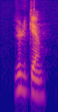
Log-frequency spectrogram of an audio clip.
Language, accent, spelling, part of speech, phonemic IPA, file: French, France, Vulcain, proper noun, /vyl.kɛ̃/, LL-Q150 (fra)-Vulcain.wav
- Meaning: 1. Vulcan (Roman god) 2. Vulcan (hypothetical planet)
